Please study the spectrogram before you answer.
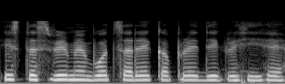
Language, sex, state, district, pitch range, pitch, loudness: Hindi, female, Arunachal Pradesh, Longding, 195-215 Hz, 205 Hz, -14 LUFS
